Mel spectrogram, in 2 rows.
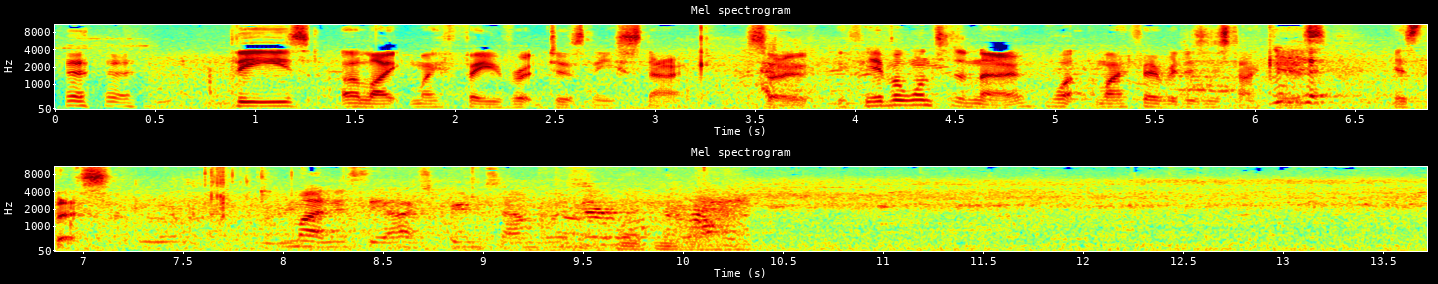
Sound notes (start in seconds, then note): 7.5 munching; 10.8 birds chirping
